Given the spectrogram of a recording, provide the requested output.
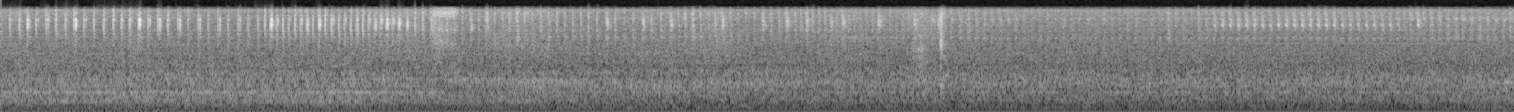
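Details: Seasonic-built XFX power supply, about two years old, in an HTPC under light load: faint irregular ticks that come and go at random after some time; owner suspects coil whine.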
